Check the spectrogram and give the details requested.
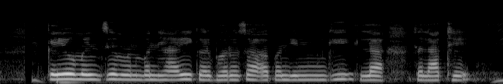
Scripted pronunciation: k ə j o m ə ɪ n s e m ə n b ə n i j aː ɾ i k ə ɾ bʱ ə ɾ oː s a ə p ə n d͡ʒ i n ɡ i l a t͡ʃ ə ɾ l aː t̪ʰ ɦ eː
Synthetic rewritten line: k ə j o m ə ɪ n s e m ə n b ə n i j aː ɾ i k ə ɾ bʱ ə ɾ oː s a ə p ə n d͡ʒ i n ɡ i l a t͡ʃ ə l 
